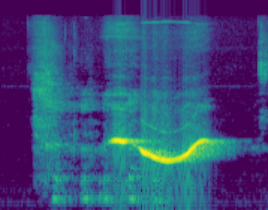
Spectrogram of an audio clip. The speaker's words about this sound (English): You know, when … was building the Saturday Night Live band, I think the first instrument he got was a slide whistle. Mm-hmm. Any real band, I mean. Yeah, you got to start somewhere. Yeah, that was John Belushi's go-to.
